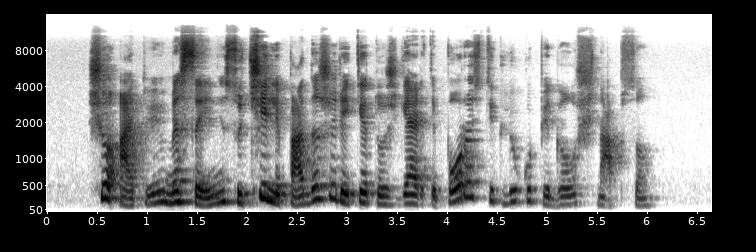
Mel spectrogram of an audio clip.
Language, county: Lithuanian, Vilnius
